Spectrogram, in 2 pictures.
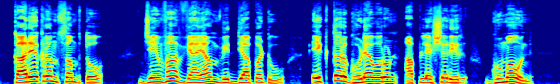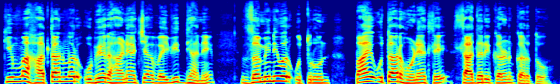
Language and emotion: Marathi, neutral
